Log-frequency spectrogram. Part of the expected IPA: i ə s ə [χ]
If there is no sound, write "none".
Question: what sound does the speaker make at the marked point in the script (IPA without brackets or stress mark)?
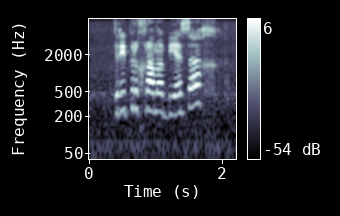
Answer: χ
